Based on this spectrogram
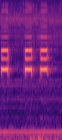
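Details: Flea-market PC that did not detect its graphics card, after cleaning the PCIe contacts: three short high beeps over a steady low fan hum, no longer noisy, and the board posts normally.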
